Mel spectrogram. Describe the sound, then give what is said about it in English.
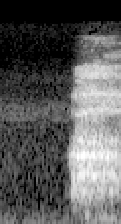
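A parent's deep breath: one sharp, loud inhale of rushing air starts after about half a second of quiet and holds to the end, with no talking. “Deep breath, right? Parent takes deep breath.”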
